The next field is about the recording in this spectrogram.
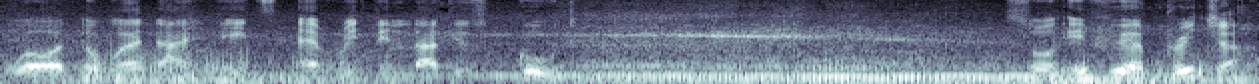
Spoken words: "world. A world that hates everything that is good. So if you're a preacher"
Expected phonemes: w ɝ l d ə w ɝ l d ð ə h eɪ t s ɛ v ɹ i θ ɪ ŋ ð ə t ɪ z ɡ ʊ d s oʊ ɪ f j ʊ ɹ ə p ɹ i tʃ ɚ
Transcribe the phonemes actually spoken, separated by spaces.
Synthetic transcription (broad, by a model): w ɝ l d ə w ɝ d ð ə h eɪ t s ɛ v ɹ i θ ɪ ŋ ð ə t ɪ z ɡ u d s oʊ ɪ f j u ə p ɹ i tʃ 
